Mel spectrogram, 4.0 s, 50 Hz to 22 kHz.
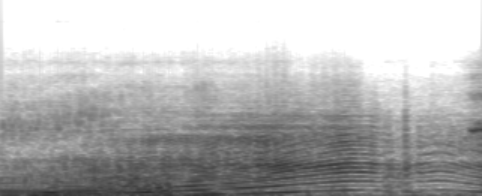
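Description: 10th-gen Honda Civic Si's turbocharged 1.5-litre four-cylinder, fitted with an aftermarket exhaust, accelerating away. The exhaust note rises steadily in pitch, drops briefly at a gear change about three seconds in, then climbs again.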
